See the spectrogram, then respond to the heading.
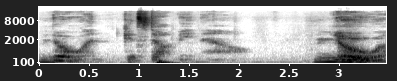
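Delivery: low, deep, husky monster voice. Telling a story, voicing the character after he transforms, in a deep husky voice. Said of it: "he says in a deep husk voice".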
